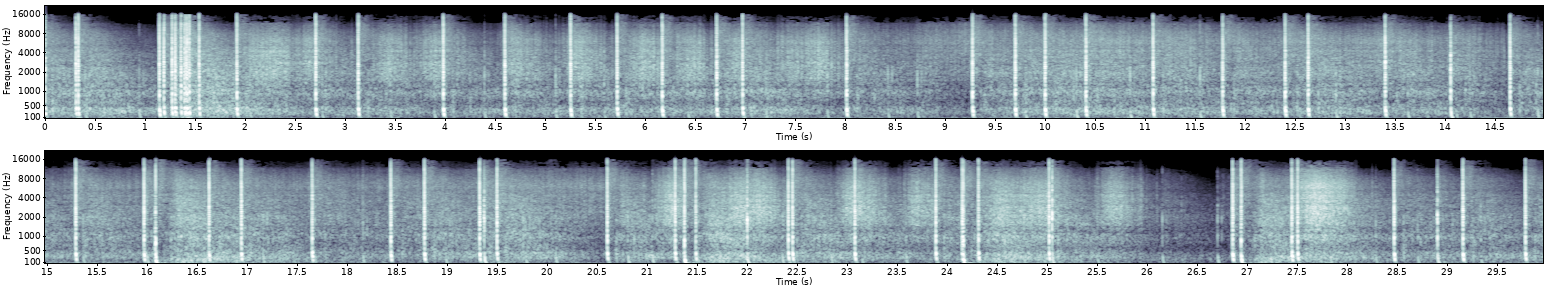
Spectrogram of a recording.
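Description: Fireworks display: a dense, rapid run of sharp cracks and pops from bursting aerial shells, with several deeper booms spread through the second half.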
